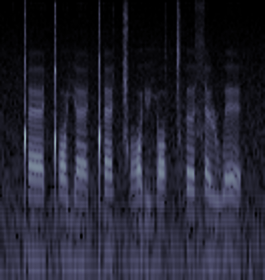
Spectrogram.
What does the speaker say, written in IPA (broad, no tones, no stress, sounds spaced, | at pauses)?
ǃ æ ǃ ɒ j æ ǃ æ ɡ͡ǁ ɒ ɾʲ ə j ɒ ǀʰ ɜ s æ ɭ w ɛ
